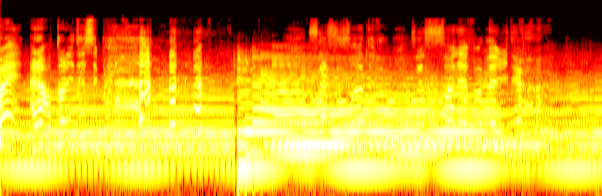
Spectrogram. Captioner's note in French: Rires moqueurs affectueux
